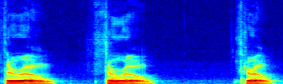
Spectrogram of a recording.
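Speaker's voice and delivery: "Through" with the tongue out on th. Shown as a demonstration. Teacher showing where the tongue goes, tongue-out th. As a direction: repeat "Through" singly, a clear th at the front. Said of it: "نخرج، آه، لساننا بعض الشيء".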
